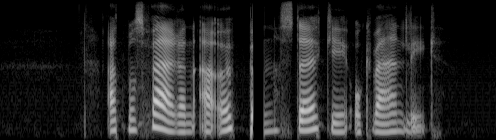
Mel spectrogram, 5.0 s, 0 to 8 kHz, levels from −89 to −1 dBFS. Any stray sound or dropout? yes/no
yes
